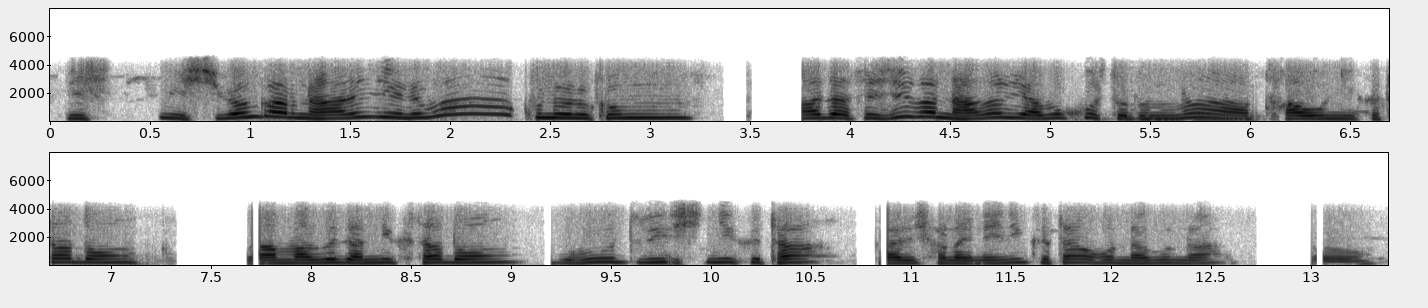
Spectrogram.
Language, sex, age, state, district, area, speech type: Bodo, male, 45-60, Assam, Chirang, rural, conversation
